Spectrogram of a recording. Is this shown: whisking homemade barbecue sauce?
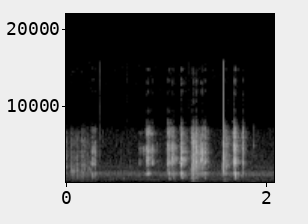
no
